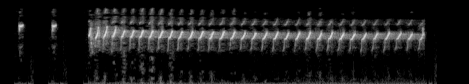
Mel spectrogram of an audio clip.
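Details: Two sharp chips, then a caged lovebird's long ngekek: a fast, dense, scratchy trill of evenly repeated notes running for over three seconds, recorded as masteran for training other songbirds.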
